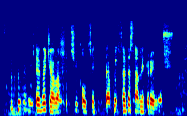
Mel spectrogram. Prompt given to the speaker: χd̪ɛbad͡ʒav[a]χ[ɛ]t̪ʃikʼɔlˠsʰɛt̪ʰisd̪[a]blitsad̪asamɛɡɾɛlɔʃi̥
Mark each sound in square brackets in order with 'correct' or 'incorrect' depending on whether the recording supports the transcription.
correct, correct, correct

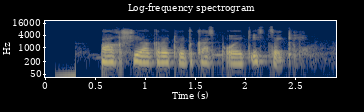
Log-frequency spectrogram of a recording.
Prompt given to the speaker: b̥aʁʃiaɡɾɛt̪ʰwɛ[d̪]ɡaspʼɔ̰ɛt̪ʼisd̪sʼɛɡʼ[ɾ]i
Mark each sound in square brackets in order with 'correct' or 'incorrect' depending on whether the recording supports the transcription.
correct, incorrect

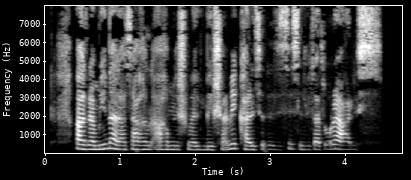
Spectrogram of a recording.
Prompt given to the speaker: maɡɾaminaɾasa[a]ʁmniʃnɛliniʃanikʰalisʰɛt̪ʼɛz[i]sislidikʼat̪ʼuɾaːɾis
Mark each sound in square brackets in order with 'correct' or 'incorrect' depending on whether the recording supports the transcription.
correct, correct

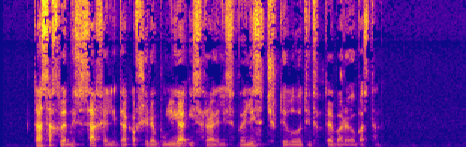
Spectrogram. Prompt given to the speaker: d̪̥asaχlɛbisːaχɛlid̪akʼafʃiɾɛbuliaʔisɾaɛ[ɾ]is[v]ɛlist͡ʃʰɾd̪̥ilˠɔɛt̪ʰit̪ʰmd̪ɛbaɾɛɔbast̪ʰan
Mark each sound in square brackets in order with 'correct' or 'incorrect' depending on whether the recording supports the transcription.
incorrect, correct

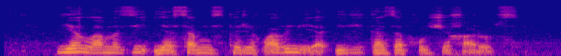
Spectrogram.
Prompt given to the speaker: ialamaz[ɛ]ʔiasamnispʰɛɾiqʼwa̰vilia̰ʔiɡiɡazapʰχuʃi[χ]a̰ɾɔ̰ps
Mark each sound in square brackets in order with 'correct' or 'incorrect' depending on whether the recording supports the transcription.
incorrect, correct

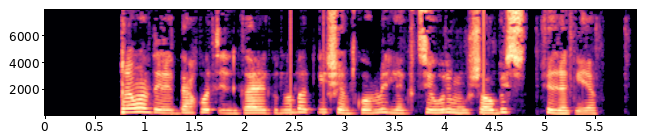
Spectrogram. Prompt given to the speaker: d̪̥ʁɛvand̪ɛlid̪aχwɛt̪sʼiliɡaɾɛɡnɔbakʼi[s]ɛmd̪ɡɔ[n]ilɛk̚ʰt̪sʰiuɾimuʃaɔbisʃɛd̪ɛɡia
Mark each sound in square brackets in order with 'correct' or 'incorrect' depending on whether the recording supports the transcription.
incorrect, incorrect

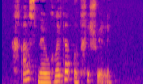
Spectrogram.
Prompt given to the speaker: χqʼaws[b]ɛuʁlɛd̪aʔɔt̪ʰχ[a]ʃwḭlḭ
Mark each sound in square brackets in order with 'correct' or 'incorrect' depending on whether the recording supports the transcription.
incorrect, incorrect

